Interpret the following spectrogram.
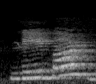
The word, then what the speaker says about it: neighbor: Now second is neighbor, daughter, fight, straight. What is silent here? GH. Here GH.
